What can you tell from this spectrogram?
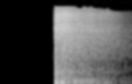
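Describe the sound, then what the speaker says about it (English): A single programmed snare drum hit from drum software lands after a short silence, striking sharply and ringing out with a decaying tail. No other sounds are present. "It's kind of like the perfect snare here, rings out just enough."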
